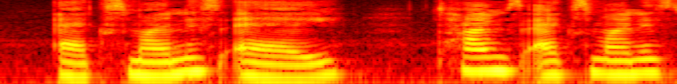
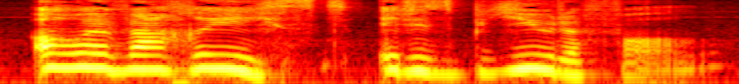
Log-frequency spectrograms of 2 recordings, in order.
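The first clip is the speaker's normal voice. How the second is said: louder, higher burst of delight; delighted exclamation; 4 semitones higher, 3 dB louder than usual. A narrator's reading. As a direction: gasp out her joy at the gift. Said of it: "she exclaimed".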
